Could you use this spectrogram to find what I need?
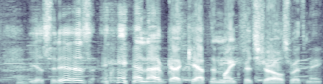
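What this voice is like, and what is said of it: Put-on radio announcer voice. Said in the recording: “in my best announcer voice.”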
